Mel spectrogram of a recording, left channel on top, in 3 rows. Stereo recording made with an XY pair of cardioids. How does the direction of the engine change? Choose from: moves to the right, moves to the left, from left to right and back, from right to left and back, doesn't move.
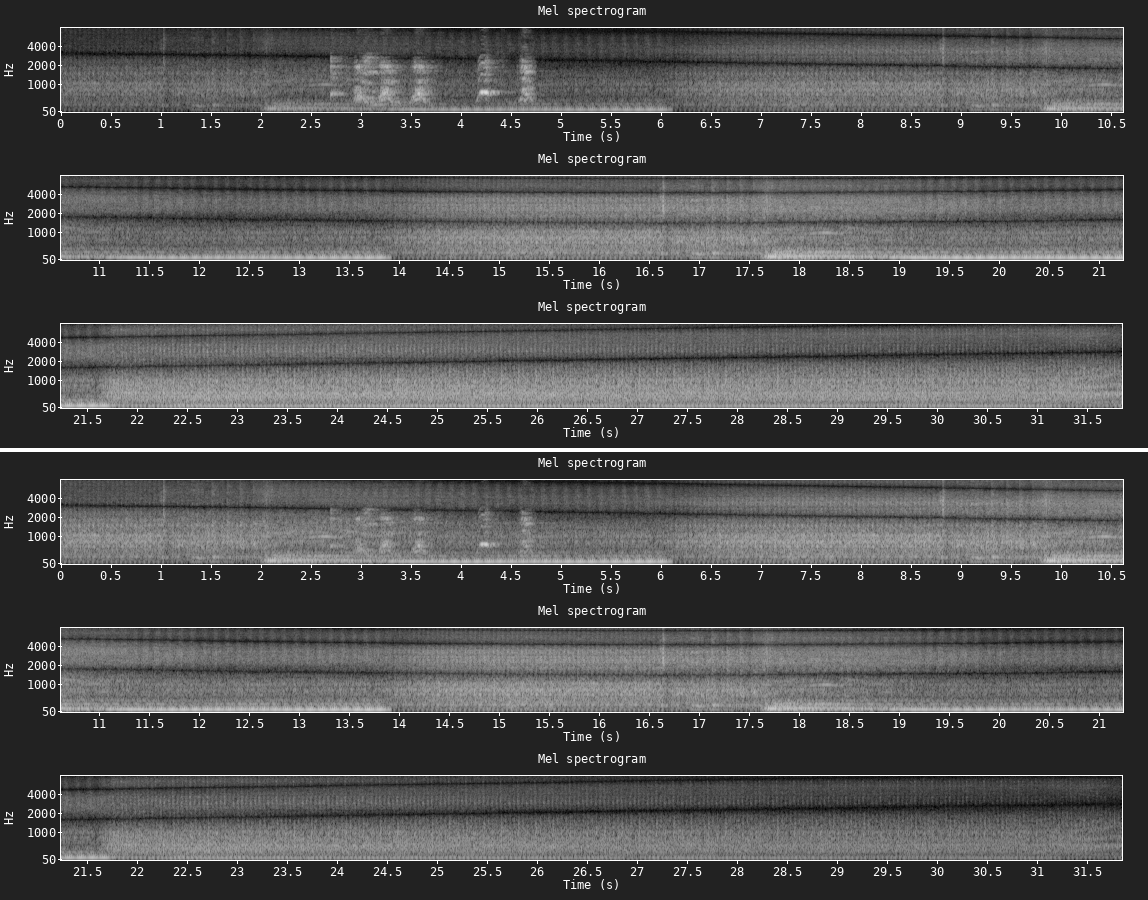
moves to the left.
